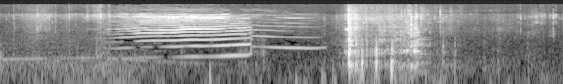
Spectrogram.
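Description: A small child's drawn-out whining cry, rising slowly in pitch about a second in and breaking into a shorter higher wail, then a brief clatter of stones and rubble near the middle.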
